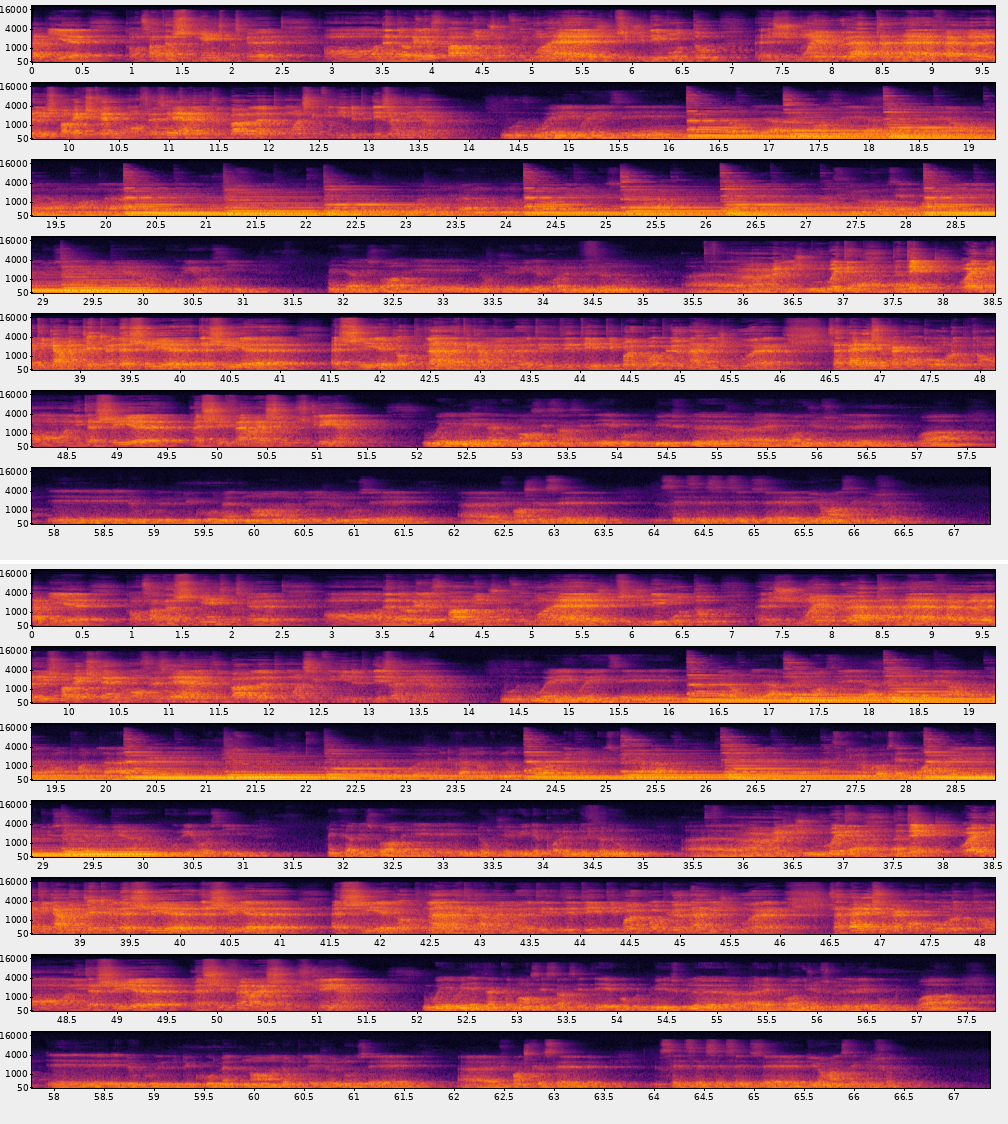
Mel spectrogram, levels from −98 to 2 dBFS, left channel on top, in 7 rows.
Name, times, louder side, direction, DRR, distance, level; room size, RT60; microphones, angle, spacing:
voice 1, 0.0-13.7 35.9-37.4 37.6-51.3, left 1 dB, 70° left, -4 dB, 0.8 m, -24 dB
voice 2, 14.3-16.2 16.5-21.8 22.1-25.8 26.1-31.1 31.8-34.9 35.4-37.7 52.1-57.7 57.9-61.6 62.0-63.5 64.0-66.4, right 1 dB, 45° right, 0 dB, 0.5 m, -27 dB
sound 1, 15.7-30.0, right 1 dB, 40° left, 0.8 m, -19 dB
3.6 x 2.2 x 2.5 m, 1.4 s
head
